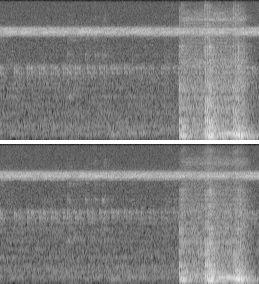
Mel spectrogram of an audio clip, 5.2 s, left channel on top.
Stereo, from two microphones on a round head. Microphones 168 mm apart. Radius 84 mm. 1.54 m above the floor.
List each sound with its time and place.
0.0 s an insect: centre (ahead or behind), 2 m
3.6 s tapping: 55° left (ahead or behind), 2.5 m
